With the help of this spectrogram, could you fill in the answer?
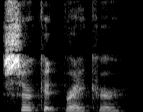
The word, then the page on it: circuit breaker: American English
